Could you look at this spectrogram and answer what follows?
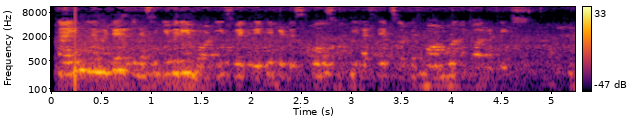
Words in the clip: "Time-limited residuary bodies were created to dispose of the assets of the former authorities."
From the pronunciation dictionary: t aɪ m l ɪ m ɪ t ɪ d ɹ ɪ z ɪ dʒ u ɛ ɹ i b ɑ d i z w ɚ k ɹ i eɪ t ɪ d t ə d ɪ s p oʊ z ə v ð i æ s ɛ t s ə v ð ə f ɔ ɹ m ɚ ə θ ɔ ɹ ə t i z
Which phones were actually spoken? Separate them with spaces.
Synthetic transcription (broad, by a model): t aɪ m l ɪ m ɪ t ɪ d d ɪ s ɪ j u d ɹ i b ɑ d i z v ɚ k ɹ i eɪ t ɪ t ə d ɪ s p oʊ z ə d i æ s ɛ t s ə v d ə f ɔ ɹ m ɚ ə t ɔ ɹ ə t i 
